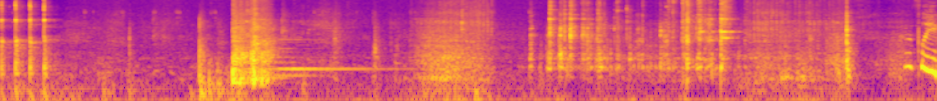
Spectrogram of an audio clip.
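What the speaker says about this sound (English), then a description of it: "I'm just going to make sure I get this off of the beaters onto the bowl." A utensil scrapes pudding off mixer beaters into a bowl while a strawberry dessert is made, giving scattered clinks, taps and scraping knocks of metal against the bowl. The sounds come in irregular bursts, some close and sharp.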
